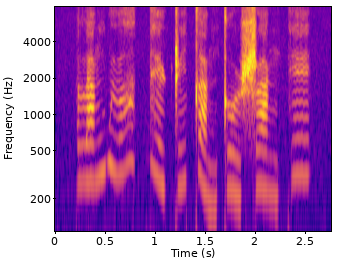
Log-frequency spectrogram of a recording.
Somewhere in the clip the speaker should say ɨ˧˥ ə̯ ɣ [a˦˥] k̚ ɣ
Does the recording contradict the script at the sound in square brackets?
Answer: yes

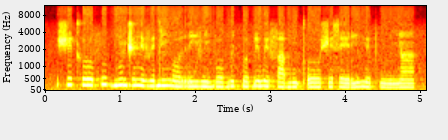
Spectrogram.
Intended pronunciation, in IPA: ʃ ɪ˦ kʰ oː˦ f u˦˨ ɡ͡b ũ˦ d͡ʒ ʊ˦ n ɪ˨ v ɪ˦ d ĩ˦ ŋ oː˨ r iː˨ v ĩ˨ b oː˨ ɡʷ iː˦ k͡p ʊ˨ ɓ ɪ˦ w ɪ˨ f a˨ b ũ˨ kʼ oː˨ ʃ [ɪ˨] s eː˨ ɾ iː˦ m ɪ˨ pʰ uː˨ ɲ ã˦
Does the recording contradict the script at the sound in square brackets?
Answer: no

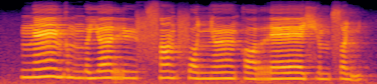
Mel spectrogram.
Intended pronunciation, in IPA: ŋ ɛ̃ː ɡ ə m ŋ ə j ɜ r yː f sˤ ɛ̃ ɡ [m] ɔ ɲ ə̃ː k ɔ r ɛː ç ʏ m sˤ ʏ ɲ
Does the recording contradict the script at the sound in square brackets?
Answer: yes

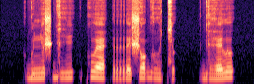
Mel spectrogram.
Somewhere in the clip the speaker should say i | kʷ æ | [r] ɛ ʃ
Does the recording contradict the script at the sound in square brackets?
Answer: no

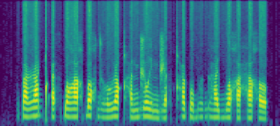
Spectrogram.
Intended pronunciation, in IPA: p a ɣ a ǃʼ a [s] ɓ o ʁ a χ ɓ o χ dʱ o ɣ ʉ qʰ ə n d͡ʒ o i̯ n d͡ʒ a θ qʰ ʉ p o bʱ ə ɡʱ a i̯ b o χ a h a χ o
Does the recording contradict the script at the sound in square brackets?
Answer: yes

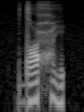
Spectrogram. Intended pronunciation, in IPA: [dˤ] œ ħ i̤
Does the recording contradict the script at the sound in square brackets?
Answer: no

